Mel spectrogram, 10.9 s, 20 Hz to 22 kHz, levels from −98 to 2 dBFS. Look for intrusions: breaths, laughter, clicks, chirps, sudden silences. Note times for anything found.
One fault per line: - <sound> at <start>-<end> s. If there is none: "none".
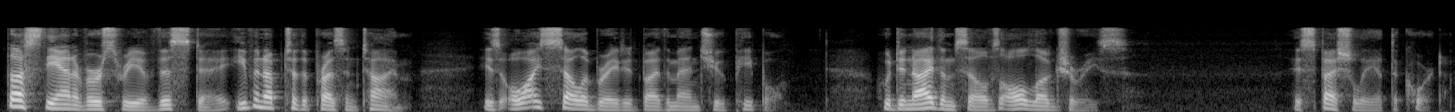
none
